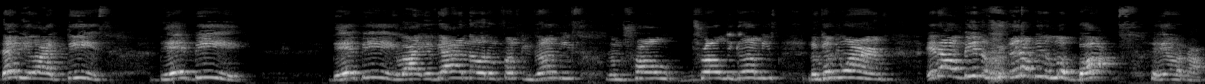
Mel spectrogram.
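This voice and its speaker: The voice moves with ordinary pitch variation amid audible room echo. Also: woman, high pitch for a woman. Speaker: vlogger. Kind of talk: storytime. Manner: fast; animated.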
